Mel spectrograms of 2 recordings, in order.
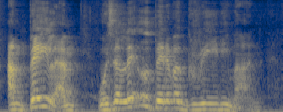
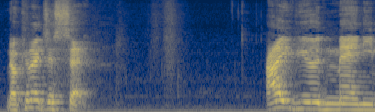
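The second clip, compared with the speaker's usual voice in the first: ordinary talk, nothing marked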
